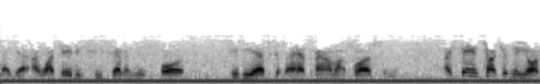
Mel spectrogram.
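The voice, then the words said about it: New York accent. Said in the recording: “Everybody says I speak with an accent ... I'll never lose that New York accent.”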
